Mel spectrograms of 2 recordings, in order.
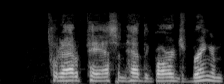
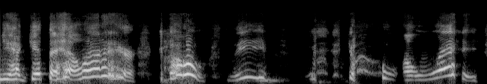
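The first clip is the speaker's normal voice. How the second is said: shooing him out; 9 semitones higher, slower than usual. Retold or imitated. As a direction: chase him off in a raised, half-laughing yell. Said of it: "and I'm going".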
